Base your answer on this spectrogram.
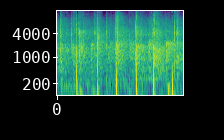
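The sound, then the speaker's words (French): A festival audience applauding: dense clapping with evenly spaced, strong claps standing out over a steady wash of hands, fairly loud. “vraiment applaudir Sacha et Luciano parce que ils ont dû improviser.”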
